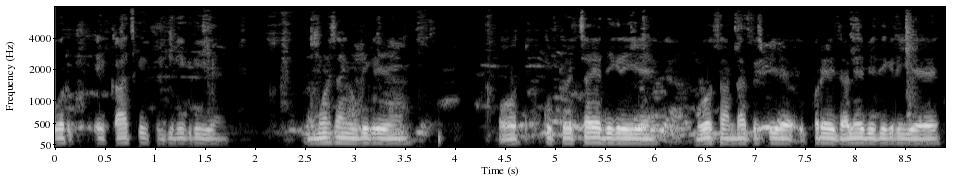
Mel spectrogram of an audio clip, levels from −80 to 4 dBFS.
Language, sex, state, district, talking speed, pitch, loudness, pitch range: Rajasthani, male, Rajasthan, Nagaur, 195 wpm, 100 Hz, -17 LUFS, 95-100 Hz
